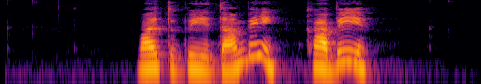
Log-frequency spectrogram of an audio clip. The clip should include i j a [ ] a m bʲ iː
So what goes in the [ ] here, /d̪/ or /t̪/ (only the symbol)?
d̪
